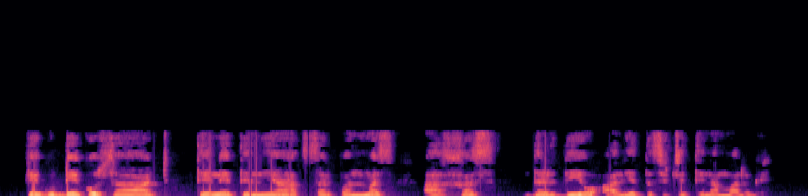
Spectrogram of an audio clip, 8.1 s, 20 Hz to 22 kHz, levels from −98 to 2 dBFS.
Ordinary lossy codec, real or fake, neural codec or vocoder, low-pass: MP3, 48 kbps; real; none; 7.2 kHz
